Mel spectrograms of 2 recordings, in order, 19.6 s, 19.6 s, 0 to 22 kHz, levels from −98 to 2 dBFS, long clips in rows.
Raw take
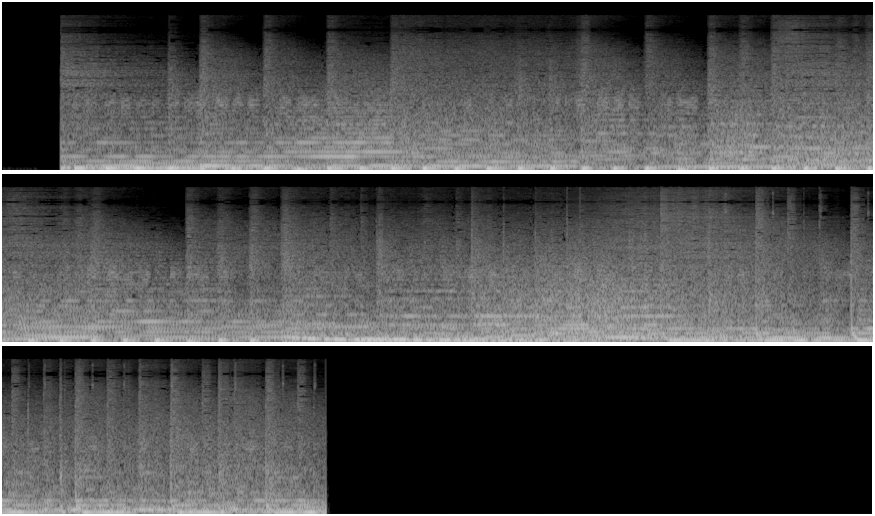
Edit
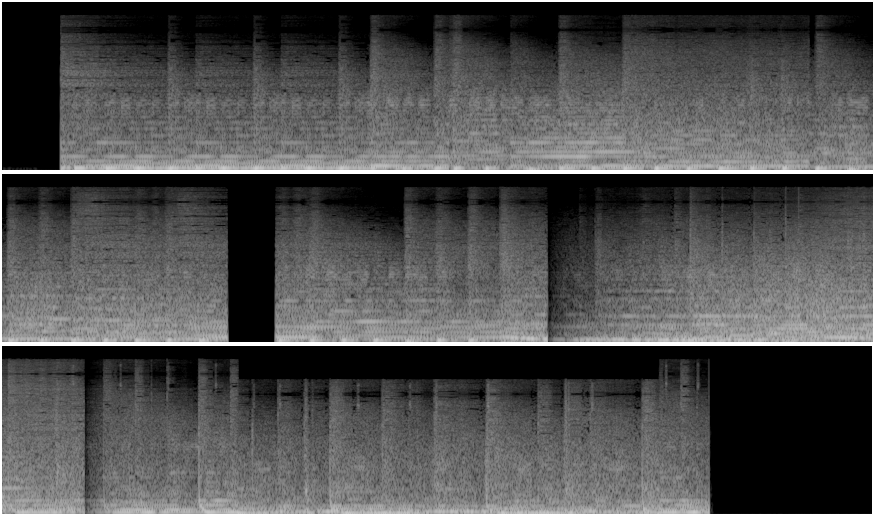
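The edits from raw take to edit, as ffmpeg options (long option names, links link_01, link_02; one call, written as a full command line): ffmpeg -i in.wav -filter_complex "[0:a]asplit=11[link_01][link_02][link_03][link_04][link_05][link_06][link_07][link_08][link_09][link_10][link_11];[link_01]atrim=end=1.452[link_12];[link_02]atrim=start=0.808:end=1.452[link_13];[link_03]atrim=start=0.808:end=2.072[link_14];[link_04]atrim=start=4.308:end=4.772[link_15];[link_05]atrim=start=2.068:end=4.312[link_16];[link_06]atrim=start=4.768:end=6.94,asetpts=PTS-STARTPTS,afade=type=out:start_time=2.168:duration=0.004:curve=hsin,apad=pad_dur=0.36[link_17];[link_07]atrim=start=6.94:end=8.98,asetpts=PTS-STARTPTS,afade=type=in:duration=0.004:curve=hsin,afade=type=out:start_time=2.036:duration=0.004:curve=hsin[link_18];[link_08]atrim=start=8.98:end=12.04,asetpts=PTS-STARTPTS,afade=type=in:duration=1.01,afade=type=out:start_time=3.056:duration=0.004:curve=hsin[link_19];[link_09]atrim=start=12.04:end=13.194,asetpts=PTS-STARTPTS,afade=type=in:duration=0.37[link_20];[link_10]atrim=start=13.19:end=15.12,asetpts=PTS-STARTPTS,asetrate=26901,aresample=44100[link_21];[link_11]atrim=start=15.116[link_22];[link_12][link_13]acrossfade=duration=0.004:curve1=hsin:curve2=hsin[link_23];[link_23][link_14]acrossfade=duration=0.004:curve1=hsin:curve2=hsin[link_24];[link_24][link_15]acrossfade=duration=0.004:curve1=hsin:curve2=hsin[link_25];[link_25][link_16]acrossfade=duration=0.004:curve1=hsin:curve2=hsin[link_26];[link_17][link_18][link_19][link_20]concat=n=4:v=0:a=1[link_27];[link_26][link_27]acrossfade=duration=0.004:curve1=hsin:curve2=hsin[link_28];[link_28][link_21]acrossfade=duration=0.004:curve1=hsin:curve2=hsin[link_29];[link_29][link_22]acrossfade=duration=0.004:curve1=hsin:curve2=hsin" out.wav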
